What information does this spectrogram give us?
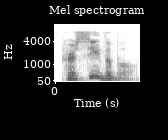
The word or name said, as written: perceivable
